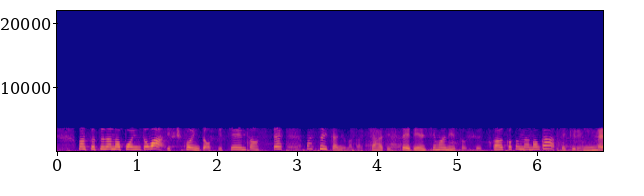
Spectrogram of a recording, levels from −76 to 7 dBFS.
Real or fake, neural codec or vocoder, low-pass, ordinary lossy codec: fake; codec, 16 kHz, 0.9 kbps, LongCat-Audio-Codec; 3.6 kHz; none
